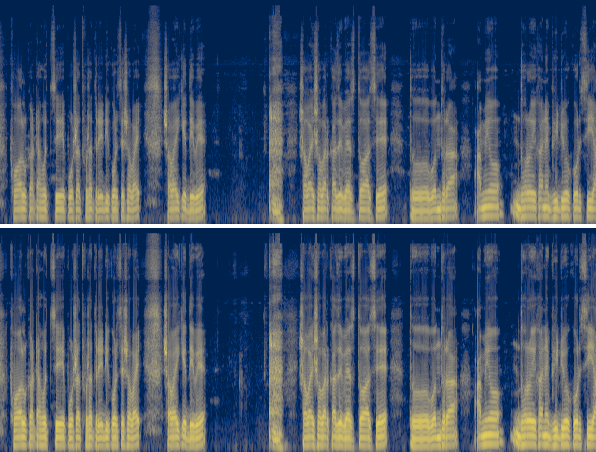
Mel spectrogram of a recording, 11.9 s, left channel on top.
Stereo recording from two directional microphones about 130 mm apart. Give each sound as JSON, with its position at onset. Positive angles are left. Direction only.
{"t": 0.0, "sound": "speech", "side_deg": -30}
{"t": 5.4, "sound": "speech", "side_deg": -35}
